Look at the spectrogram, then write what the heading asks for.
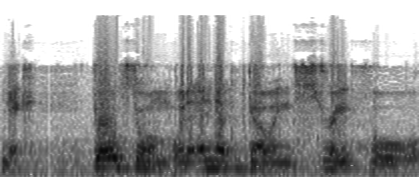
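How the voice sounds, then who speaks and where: A man with a British accent talks at a medium pitch with ordinary pitch variation. Noticeable background noise and audible room echo run through the recording. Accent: put-on British accent, slips in. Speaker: gaming commentator. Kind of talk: game commentary. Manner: casual, rambling.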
